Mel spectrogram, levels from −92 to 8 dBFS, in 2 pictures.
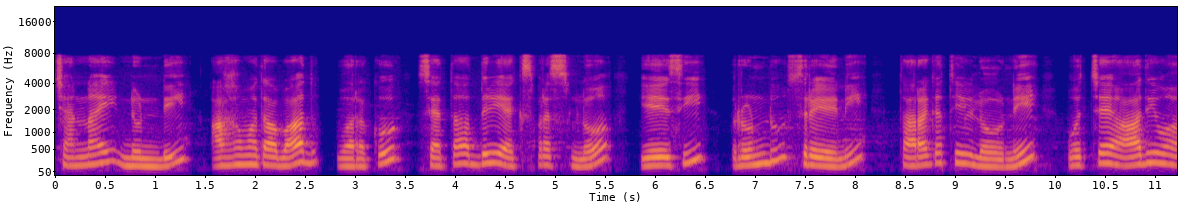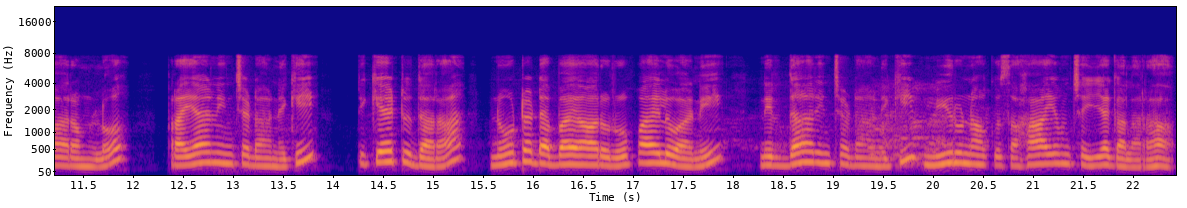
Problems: background conversations at intervals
